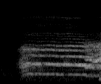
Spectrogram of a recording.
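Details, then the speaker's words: Baby crying in the background of a home cooking recording: a high, steady wailing cry begins after a brief silence and lasts under a second. "Comme vous entendez, il y a bébé qui pleure, donc je vais m'en occuper."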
